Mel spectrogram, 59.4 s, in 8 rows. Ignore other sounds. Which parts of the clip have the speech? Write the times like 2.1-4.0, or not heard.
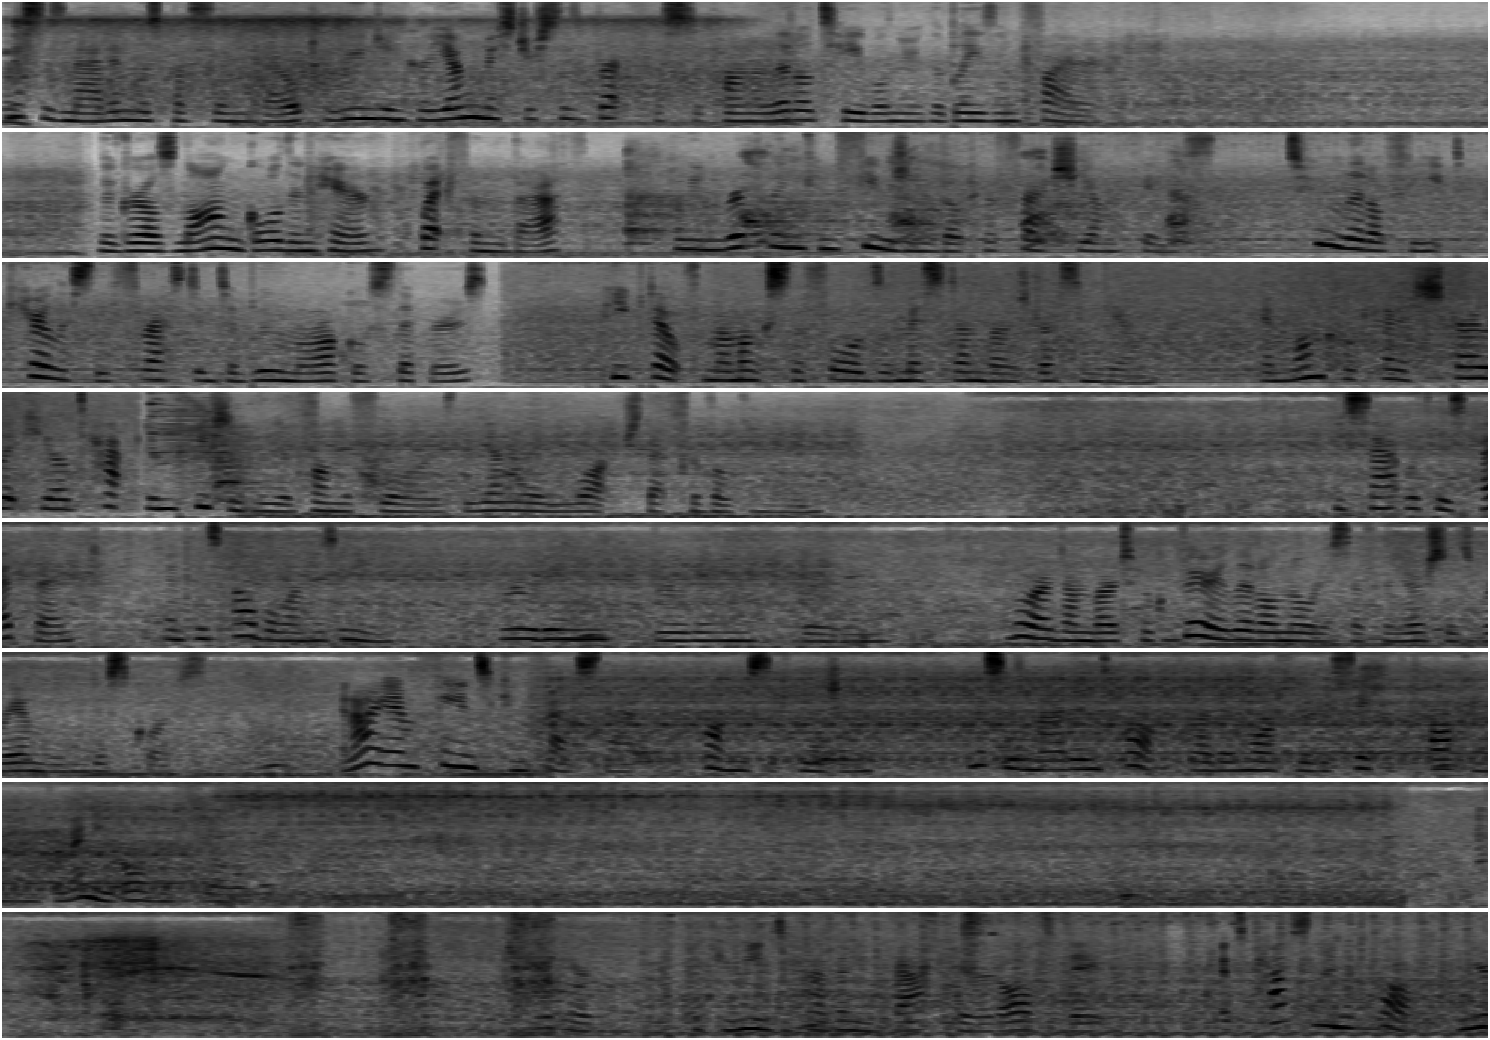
0.0-5.5, 7.9-26.4, 28.9-38.1, 38.8-46.0, 54.5-59.3.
